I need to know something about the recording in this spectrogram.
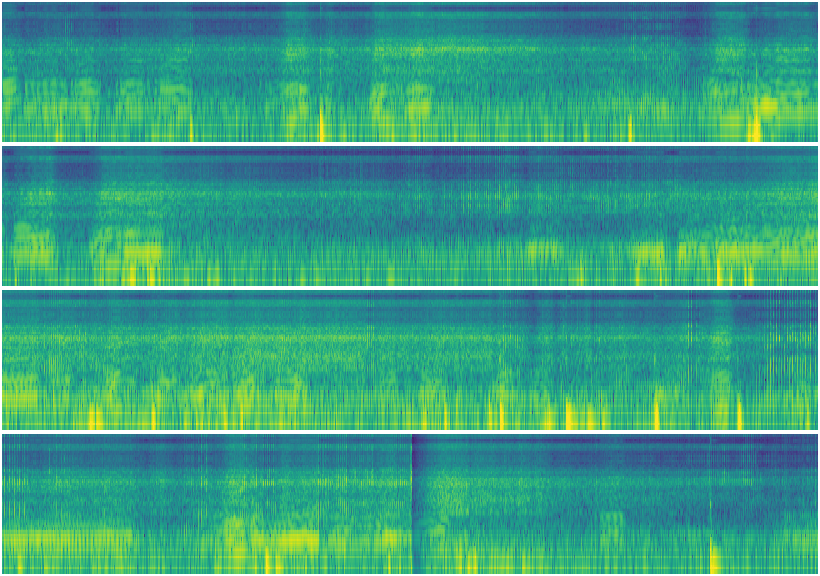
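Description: Motocross dirt bike engine revving hard, its pitch climbing again and again through the gears, over steady wind rush on a helmet-mounted camera, with a few sharp knocks.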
